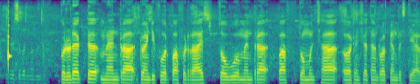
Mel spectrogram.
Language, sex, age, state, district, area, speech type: Kashmiri, male, 18-30, Jammu and Kashmir, Kulgam, rural, read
